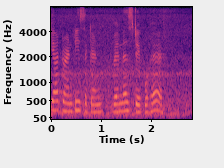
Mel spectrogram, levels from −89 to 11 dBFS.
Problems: constant background noise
